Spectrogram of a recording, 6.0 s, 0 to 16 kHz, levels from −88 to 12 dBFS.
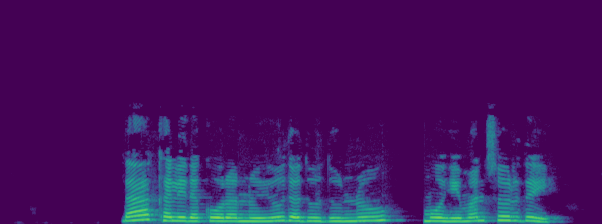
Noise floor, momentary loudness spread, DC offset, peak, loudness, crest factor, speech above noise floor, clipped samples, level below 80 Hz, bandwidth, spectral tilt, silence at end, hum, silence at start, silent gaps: -90 dBFS; 7 LU; under 0.1%; 0 dBFS; -15 LUFS; 16 dB; 75 dB; under 0.1%; -68 dBFS; 7.8 kHz; -6 dB/octave; 0.5 s; none; 1.25 s; none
